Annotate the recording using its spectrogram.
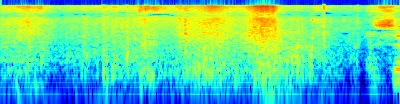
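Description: Fabric of a large camouflage ruck bag rustling and scraping as it is pulled open and handled, in an uneven stream of rustles.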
